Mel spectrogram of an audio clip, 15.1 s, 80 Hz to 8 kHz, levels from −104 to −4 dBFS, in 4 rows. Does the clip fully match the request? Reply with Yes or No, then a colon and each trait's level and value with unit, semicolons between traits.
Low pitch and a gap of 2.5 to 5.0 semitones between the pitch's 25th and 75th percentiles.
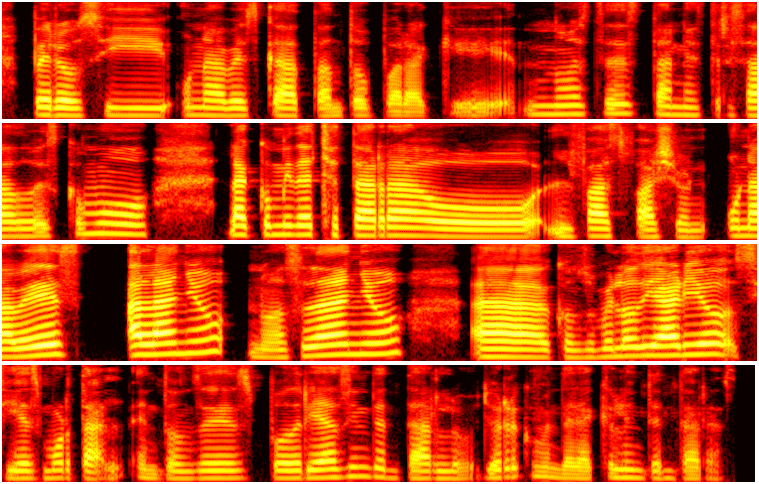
No: high, 190 Hz; average, 3.6 semitones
